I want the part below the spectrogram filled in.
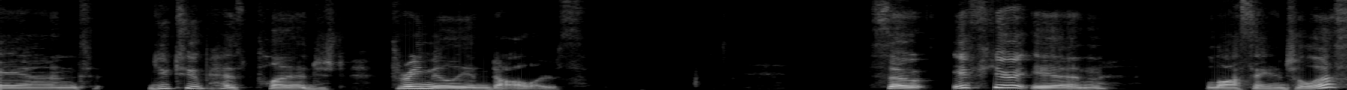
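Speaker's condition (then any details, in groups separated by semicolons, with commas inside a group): No condition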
